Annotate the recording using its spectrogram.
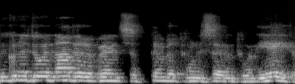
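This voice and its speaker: Somewhat breathy, the voice keeps a moderate pace with ordinary pitch variation. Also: man. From Israel. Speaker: economic development manager. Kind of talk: panel discussion. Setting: stage with audience.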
